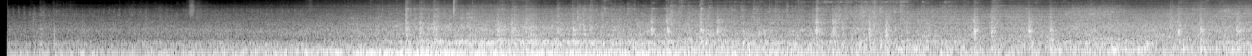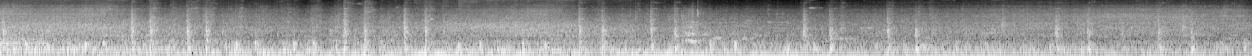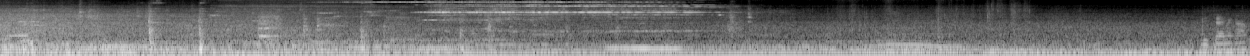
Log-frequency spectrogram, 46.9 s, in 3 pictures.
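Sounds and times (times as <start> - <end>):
locomotive engine rumbling: 0.1 - 46.9
train wheels clacking over rail joints: 4.8 - 37.6.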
